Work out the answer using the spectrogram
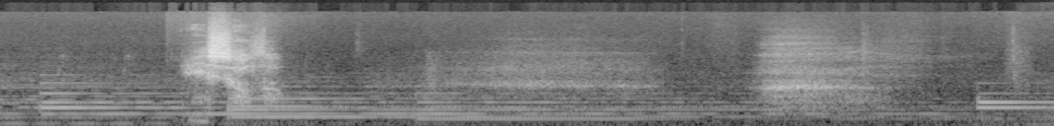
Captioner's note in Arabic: زفير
